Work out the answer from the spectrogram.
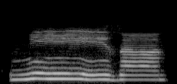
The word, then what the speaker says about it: ميزان: And then on the next verse, it's mizan. You have to prolong because it's a madda. You have to prolong for about 2 seconds for this one.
